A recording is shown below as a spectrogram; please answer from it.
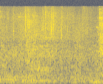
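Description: A few faint, soft knocks over a low room hum.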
